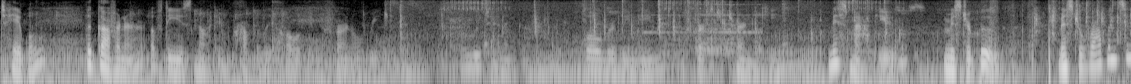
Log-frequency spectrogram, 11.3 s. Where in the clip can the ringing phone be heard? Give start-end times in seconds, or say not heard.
6.4-7.7.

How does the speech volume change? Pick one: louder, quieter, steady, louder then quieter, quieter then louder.
quieter then louder.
